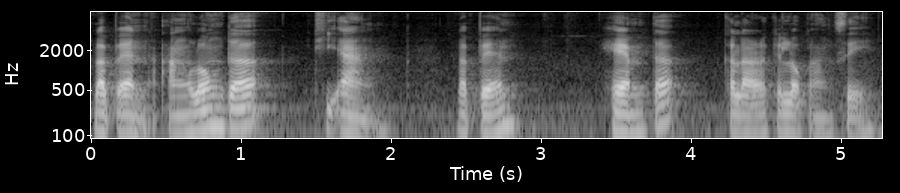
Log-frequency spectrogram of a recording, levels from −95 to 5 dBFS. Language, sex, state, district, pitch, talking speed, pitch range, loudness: Karbi, male, Assam, Karbi Anglong, 110 Hz, 115 wpm, 100-130 Hz, -22 LUFS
